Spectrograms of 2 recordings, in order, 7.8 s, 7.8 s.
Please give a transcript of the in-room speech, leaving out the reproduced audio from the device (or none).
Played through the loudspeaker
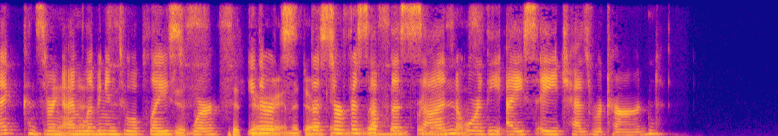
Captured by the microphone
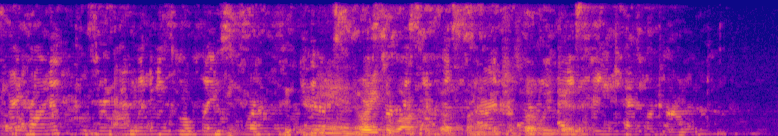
and or you could walk the coastline, which is what we did.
